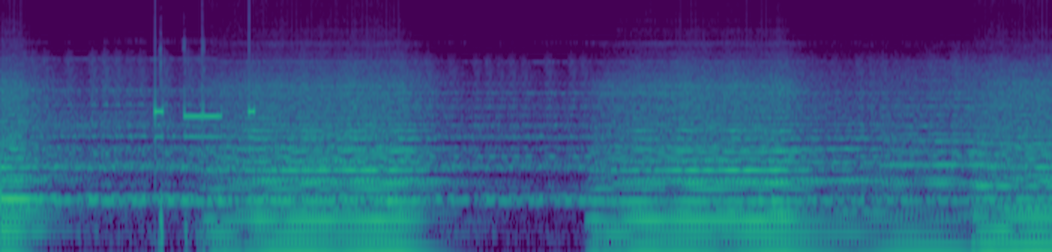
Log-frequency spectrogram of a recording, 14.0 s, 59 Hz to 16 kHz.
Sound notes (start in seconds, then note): 2.4 phone beeps; 8.3 suspenseful music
